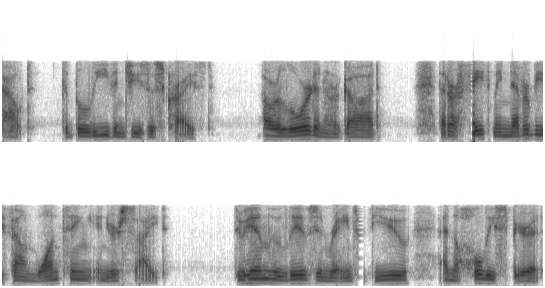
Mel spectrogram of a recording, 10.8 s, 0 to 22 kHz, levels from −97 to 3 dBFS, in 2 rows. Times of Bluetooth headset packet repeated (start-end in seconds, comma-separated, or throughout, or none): 1.40, 4.68-4.73, 8.97-9.06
